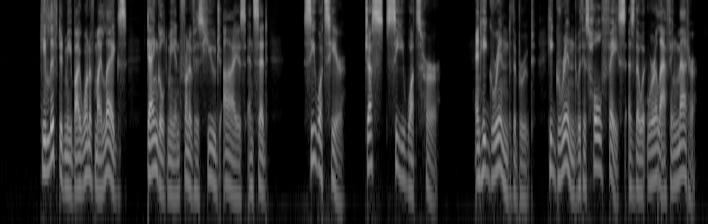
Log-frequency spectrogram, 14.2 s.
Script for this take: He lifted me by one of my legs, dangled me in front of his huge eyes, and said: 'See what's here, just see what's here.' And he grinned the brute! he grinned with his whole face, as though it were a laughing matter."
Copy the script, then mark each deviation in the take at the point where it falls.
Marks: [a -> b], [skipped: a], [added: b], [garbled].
He lifted me by one of my legs, dangled me in front of his huge eyes, and said: 'See what's here, just see what's [here.' -> her] And he grinned the brute! he grinned with his whole face, as though it were a laughing matter."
